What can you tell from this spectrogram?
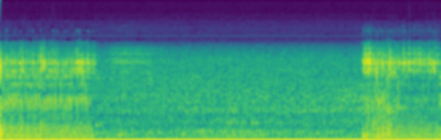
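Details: Sleeping dog: loud, rapid, fluttering snore in short bursts, with a long stretch of heavy background noise in the middle; snoring.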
